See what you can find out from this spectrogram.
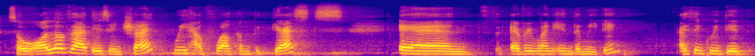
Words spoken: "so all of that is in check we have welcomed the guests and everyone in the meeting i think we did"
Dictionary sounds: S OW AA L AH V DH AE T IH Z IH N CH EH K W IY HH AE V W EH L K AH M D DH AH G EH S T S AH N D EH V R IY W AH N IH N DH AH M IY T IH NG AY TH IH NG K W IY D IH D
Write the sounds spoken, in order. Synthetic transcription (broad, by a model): S OW AA L AH V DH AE T IH Z IH N CH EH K W IY HH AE V W EH L K AH M D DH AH G EH S T S AH N D EH V R IY W AH N IH N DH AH M IY T IH NG AY TH IH NG K W IY D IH D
